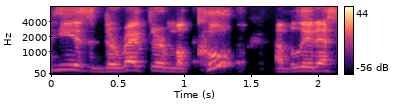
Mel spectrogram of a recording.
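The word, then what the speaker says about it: Makuu: Did I say that right, McCoop?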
